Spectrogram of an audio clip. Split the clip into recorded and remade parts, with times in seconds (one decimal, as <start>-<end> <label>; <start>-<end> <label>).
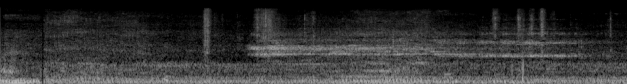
0.0-6.3 recorded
